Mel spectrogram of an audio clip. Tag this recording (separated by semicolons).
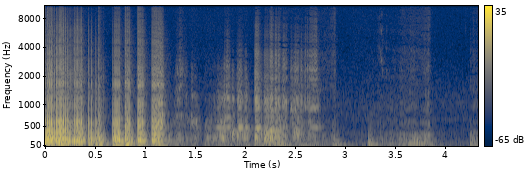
balloon; rubbing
